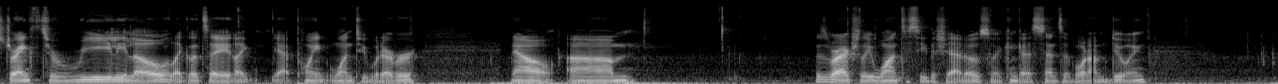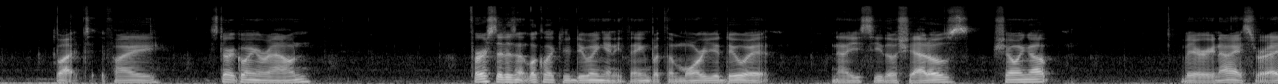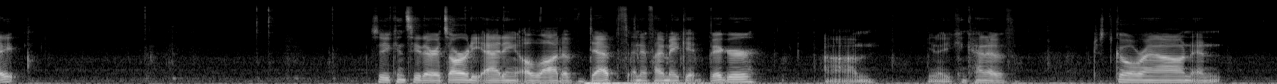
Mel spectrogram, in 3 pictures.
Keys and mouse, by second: 5.0-5.8 typing, 8.4 click, 9.8-11.5 drag, 12.5-13.4 typing, 14.1 drag, 14.6 drag, 15.1 drag, 15.5 drag, 16.1 drag, 16.8 drag, 17.2 drag, 17.6 drag, 18.1 drag, 18.6 drag, 19.1 drag, 19.5 drag, 20.0 drag, 20.5 drag, 20.9-21.8 drag, 22.2-22.8 drag, 23.4 click, 23.7 drag, 25.3-27.1 middle drag, 28.2 click, 28.9-29.5 drag, 30.3 click, 31.9-32.6 typing, 32.8-33.1 drag, 33.4 drag, 33.7 drag, 34.1 drag, 34.5 drag, 34.9 drag, 35.3 click, 35.7 drag, 36.1 drag, 36.7-37.6 drag, 37.9-38.2 drag.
